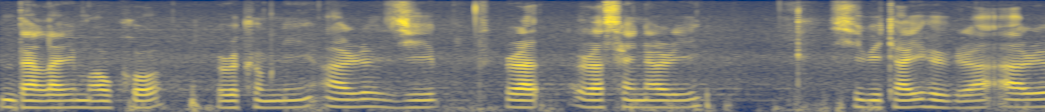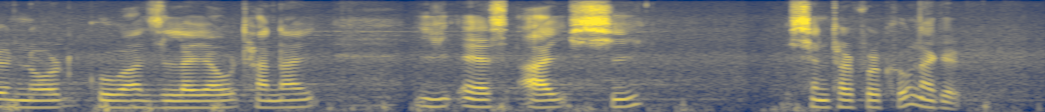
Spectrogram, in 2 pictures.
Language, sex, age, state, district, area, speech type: Bodo, male, 18-30, Assam, Chirang, urban, read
